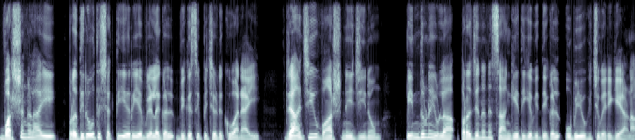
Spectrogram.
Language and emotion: Malayalam, neutral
